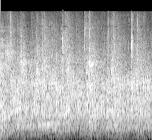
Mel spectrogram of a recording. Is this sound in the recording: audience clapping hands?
yes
